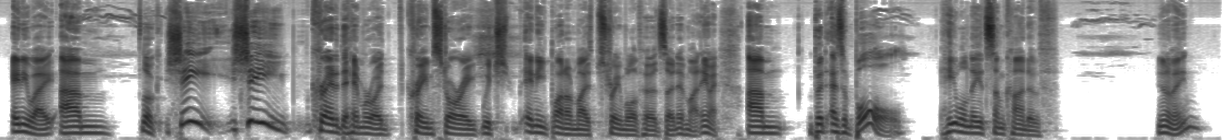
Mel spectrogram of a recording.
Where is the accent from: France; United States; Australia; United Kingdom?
Australia; Melbourne, Victoria; fellow Australian, fellow Mel-, Melbourneian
